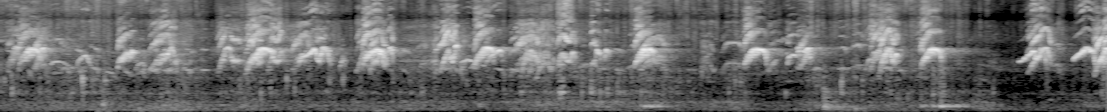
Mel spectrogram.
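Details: Cockatiel feeding, heard close up: a steady run of rapid, harmonic chirps repeated about once or twice a second for the whole stretch, with low soft rustling underneath.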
